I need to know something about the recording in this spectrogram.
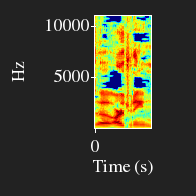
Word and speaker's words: arginine: memory and it contains a an item called Arginine did I pronounce that right yeah it's it's an amino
